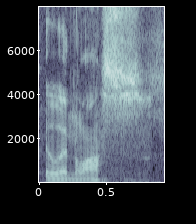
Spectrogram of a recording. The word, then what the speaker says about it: Illinois: I believe it's pronounced Illinois. It's French.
